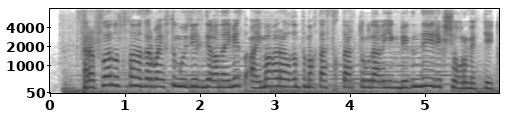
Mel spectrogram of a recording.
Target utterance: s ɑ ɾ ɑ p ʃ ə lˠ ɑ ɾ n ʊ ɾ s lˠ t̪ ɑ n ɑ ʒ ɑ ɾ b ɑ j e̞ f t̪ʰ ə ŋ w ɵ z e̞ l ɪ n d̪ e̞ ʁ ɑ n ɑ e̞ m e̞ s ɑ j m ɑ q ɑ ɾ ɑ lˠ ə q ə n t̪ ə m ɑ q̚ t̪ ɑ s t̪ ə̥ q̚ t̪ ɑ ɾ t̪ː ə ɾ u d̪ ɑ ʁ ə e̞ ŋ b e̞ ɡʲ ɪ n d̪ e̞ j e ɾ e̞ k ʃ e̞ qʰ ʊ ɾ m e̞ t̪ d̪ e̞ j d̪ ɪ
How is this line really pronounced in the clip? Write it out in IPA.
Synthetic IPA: s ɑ ɾ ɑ p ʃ ə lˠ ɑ ɾ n ʊ ɾ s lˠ t̪ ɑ n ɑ z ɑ ɾ b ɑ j e̞ f t̪ ə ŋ w ɵ z e̞ l ɪ n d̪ e̞ ʁ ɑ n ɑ e̞ m e̞ s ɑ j m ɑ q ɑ ɾ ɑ lˠ ə q ə n t̪ ə m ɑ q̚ t̪ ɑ s t̪ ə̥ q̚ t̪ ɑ ɾ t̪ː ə ɾ u d̪ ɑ ʁ ə e̞ ŋ b e̞ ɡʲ ɪ n d̪ e̞ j e ɾ e̞ k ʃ e̞ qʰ ʊ ɾ m e̞ t̪ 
